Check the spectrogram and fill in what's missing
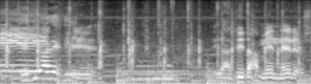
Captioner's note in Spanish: aplausos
